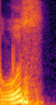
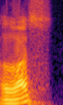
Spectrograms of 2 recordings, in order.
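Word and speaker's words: غسل: Nah, ini pendekatan fukaha karena kita bacanya adalah kitab fikih ya sudah kalau mandi kita bacanya gusl. Tapi kalau membasuh kita bacanya gas.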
